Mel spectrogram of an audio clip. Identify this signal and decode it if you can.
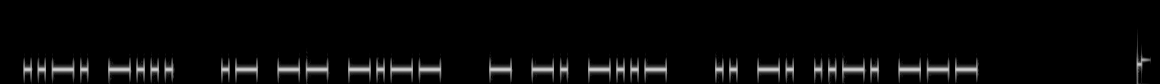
Morse code, heard as a keyed tone, about 17 wpm, 700 Hz. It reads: FB AMY TNX INFO
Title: Practice QSO - Exchange 3 - More Info - 17wpm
